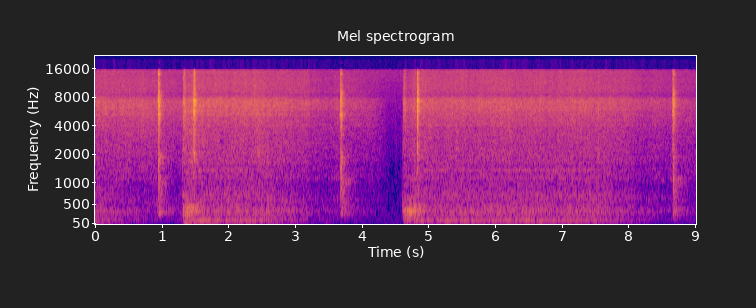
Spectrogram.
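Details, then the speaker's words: Hotpoint dryer after belt replacement: motor spins up with a click and hum then winds down each time the start button is released, because the belt tensioner arm isn't engaging the belt switch; quieter, no more vibration. "Oops. I think we're not engaging the switch, or the other issues are with this thing. Like centrifugal switch on the motor, but it's a lot quieter."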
